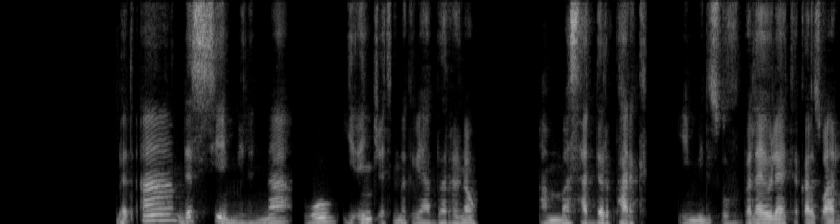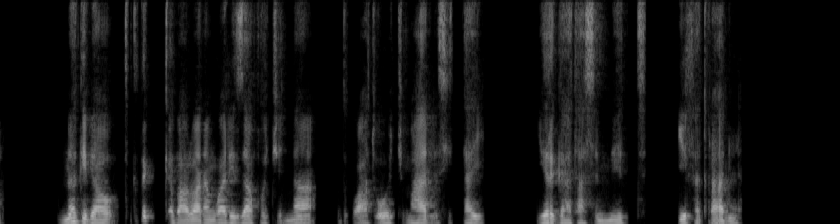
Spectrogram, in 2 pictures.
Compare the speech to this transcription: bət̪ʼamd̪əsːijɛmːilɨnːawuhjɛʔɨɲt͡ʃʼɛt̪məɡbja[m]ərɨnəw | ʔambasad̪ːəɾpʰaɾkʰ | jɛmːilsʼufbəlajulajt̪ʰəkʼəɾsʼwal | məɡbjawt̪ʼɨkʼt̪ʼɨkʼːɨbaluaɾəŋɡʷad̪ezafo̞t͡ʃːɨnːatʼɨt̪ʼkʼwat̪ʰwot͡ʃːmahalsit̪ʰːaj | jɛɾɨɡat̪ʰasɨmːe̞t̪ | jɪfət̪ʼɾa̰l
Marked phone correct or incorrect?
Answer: incorrect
